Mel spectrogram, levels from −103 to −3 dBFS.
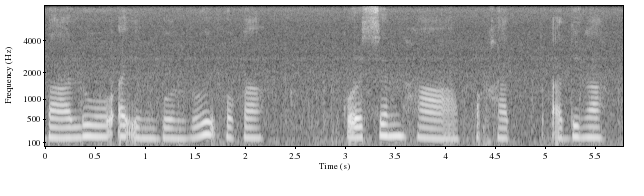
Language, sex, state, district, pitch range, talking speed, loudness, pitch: Mizo, female, Mizoram, Aizawl, 160-180 Hz, 145 wpm, -17 LUFS, 170 Hz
